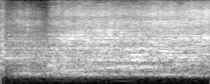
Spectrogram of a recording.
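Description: Steady, dense noise of a large army massing and advancing, heard from a TV battle scene's soundtrack: many voices and riders blending into one continuous roar.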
